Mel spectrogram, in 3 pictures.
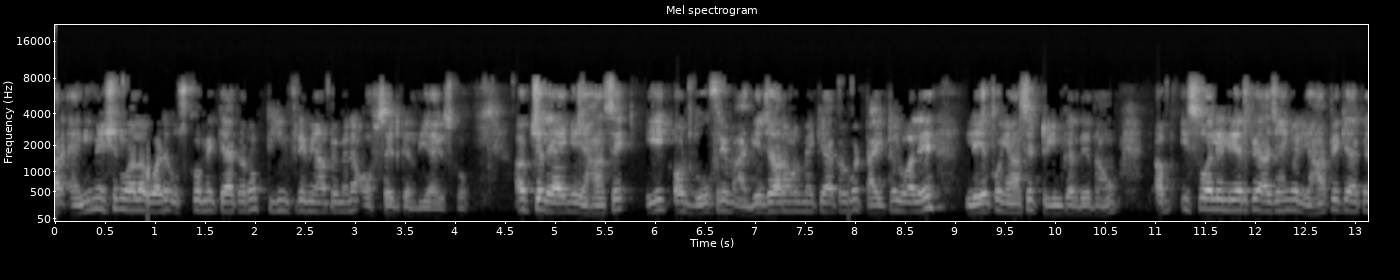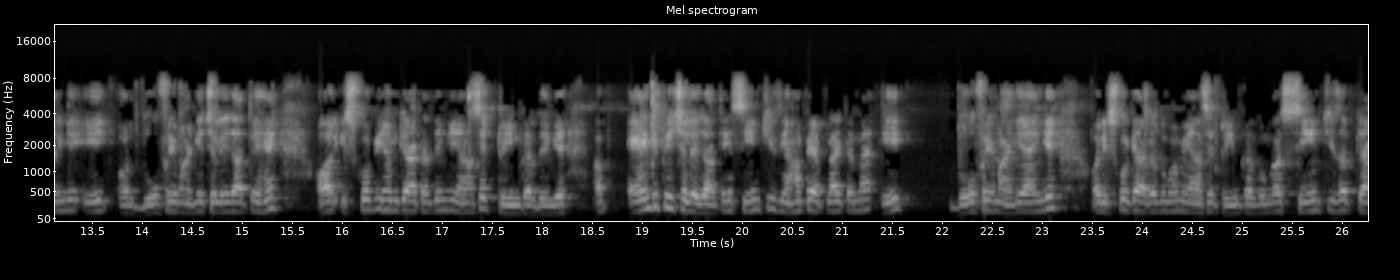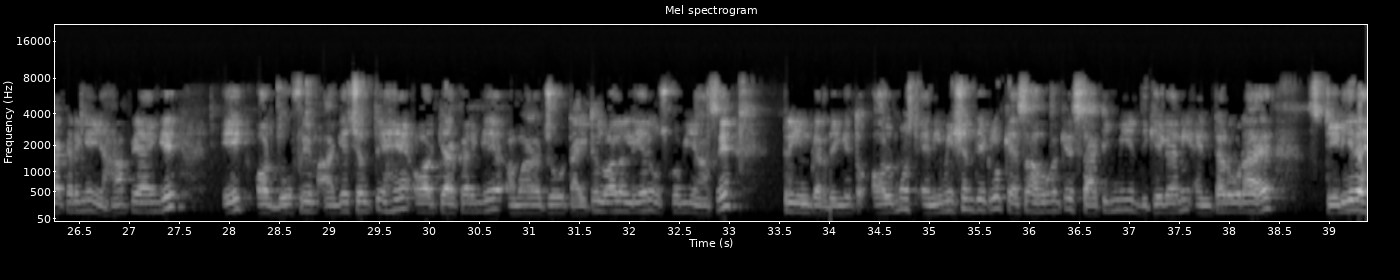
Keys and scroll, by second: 5.8 ctrl+Right, 9.3 alt+[, 13.0 ctrl+Right, 15.9 ctrl+Down, 17.3 alt+[, 19.0 End, 21.2 ctrl+Left, 24.0 alt+], 26.4 j, 27.8 ctrl+Left, 30.0 ctrl+Up, 32.7 alt+], 36.0 space.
